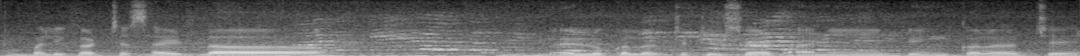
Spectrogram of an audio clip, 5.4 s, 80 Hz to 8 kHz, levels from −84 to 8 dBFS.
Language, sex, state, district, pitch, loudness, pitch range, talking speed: Marathi, male, Maharashtra, Pune, 120 Hz, -15 LUFS, 120-125 Hz, 145 wpm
